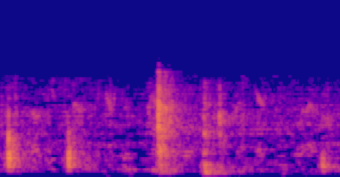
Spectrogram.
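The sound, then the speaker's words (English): A bedroom door being opened, heard as a series of soft wooden clunks and knocks spread across a few seconds, fairly quiet, with a faint room hum underneath. “Where's that door lead over here? Bedroom. All right, if I take a look?”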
